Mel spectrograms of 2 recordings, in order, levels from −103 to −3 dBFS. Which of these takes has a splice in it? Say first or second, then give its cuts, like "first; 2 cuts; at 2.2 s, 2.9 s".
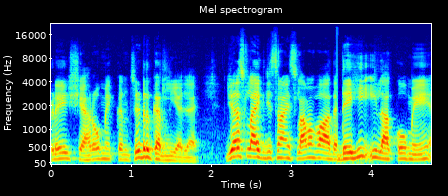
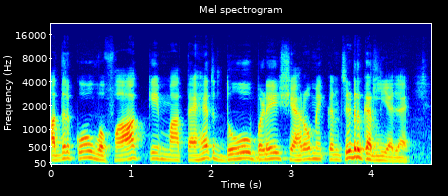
first; 1 cut; at 3.6 s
